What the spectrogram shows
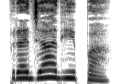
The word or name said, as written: ಪ್ರಜಾಧಿಪ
